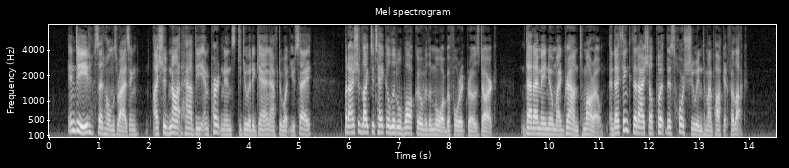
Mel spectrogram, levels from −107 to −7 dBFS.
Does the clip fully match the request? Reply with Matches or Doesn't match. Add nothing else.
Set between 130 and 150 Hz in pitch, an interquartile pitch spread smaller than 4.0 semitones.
Doesn't match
